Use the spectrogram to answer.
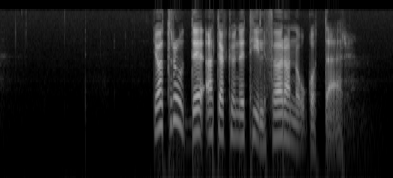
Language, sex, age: Swedish, female, 61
